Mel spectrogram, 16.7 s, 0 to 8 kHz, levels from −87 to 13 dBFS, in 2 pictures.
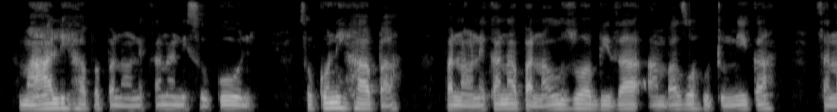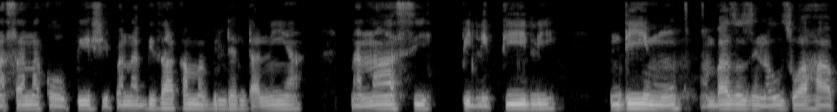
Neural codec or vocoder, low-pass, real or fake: none; 7.2 kHz; real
